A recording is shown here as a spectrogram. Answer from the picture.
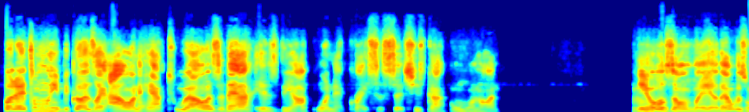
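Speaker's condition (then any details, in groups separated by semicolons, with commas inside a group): No condition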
